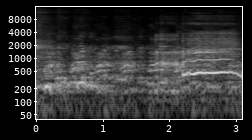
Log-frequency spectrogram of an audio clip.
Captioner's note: laughter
